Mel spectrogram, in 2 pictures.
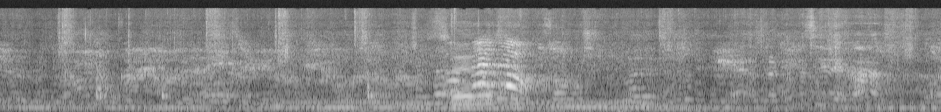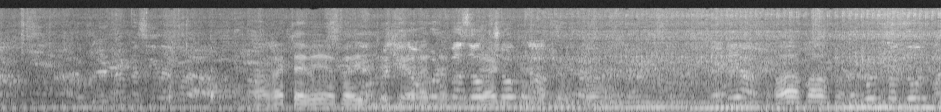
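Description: Several men talk over one another in the street.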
